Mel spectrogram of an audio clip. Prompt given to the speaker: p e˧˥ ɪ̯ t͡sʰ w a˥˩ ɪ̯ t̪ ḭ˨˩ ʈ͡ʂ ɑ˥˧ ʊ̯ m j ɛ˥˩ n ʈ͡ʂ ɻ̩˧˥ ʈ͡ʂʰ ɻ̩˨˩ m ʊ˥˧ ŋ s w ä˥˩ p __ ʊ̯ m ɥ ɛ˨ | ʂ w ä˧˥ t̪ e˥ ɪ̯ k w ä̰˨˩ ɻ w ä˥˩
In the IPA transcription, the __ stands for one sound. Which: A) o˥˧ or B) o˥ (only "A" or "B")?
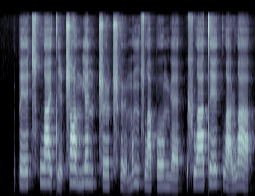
B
